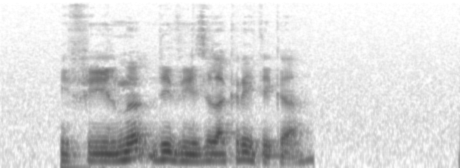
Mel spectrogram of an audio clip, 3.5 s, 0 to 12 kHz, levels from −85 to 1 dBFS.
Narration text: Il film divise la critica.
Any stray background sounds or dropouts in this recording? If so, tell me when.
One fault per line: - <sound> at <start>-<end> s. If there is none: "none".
none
